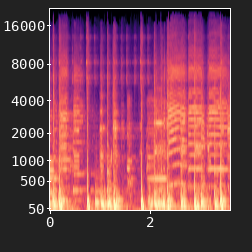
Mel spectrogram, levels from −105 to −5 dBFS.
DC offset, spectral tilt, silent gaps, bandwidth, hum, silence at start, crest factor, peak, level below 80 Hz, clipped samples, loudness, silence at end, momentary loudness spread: under 0.1%; -5 dB/octave; none; 16.5 kHz; none; 0 s; 12 dB; 0 dBFS; -20 dBFS; under 0.1%; -14 LUFS; 0 s; 5 LU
